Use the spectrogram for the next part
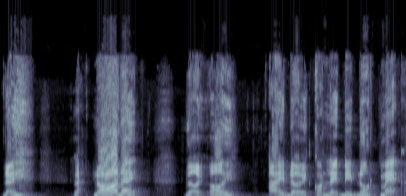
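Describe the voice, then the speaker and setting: A man voicing a village woman in a story, wailing loudly as she accuses. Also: medium pitch, wildly swooping pitch, normal speed, husky, voice pushed up. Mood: wailing accusation. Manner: loud sobbing accusation.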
